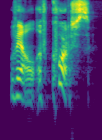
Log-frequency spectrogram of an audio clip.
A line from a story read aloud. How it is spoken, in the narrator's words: snapped Galina Ivanovna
